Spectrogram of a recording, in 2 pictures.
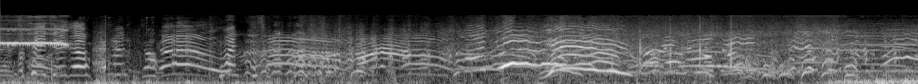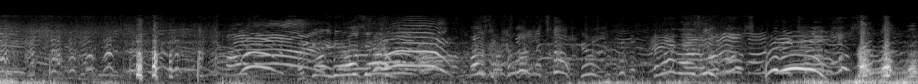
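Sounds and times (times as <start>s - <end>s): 
murmur of crowd voices: 0.0s - 18.3s
laughter: 2.2s - 18.2s
low rumbling noise: 4.9s - 13.0s
pack of sled dogs barking and yipping at a kids' sled dog race: 17.7s - 18.3s.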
